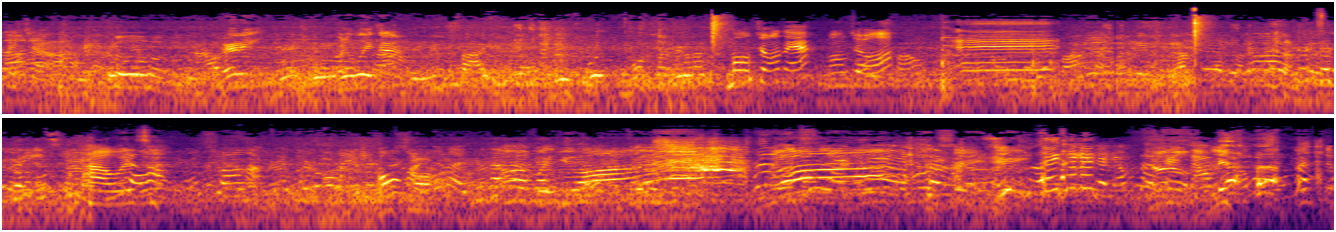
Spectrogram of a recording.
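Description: Two young women talk and laugh close by.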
